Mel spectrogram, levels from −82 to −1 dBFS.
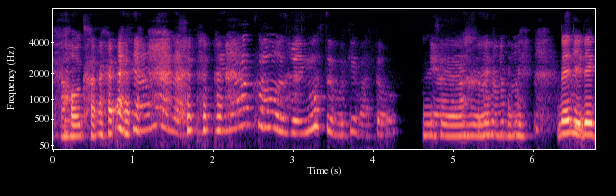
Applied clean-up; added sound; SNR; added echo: neural mask model Resemble Enhance denoiser.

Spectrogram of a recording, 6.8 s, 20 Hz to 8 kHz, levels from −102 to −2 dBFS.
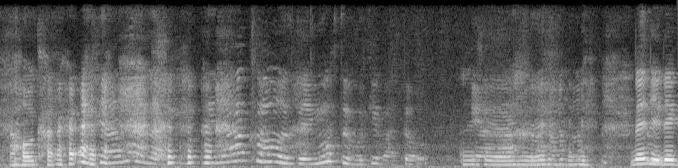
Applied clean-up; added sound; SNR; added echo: none; none; none; none.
